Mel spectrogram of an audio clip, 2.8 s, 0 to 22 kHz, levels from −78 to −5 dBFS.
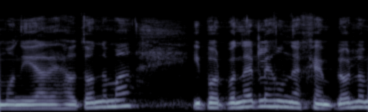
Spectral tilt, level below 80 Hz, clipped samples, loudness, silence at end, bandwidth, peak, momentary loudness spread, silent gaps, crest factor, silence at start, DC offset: -4.5 dB/octave; under -90 dBFS; under 0.1%; -38 LUFS; 0 s; 16 kHz; -22 dBFS; 6 LU; none; 14 dB; 0 s; under 0.1%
